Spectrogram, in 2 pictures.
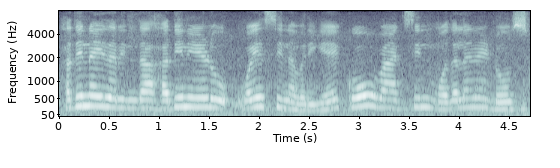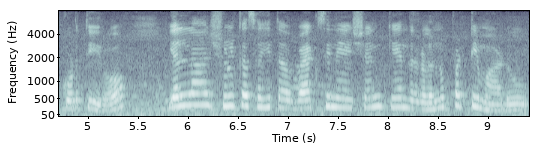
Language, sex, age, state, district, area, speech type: Kannada, female, 45-60, Karnataka, Mysore, urban, read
